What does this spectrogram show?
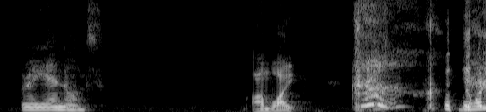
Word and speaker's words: rellenos: How do you pronounce it? The chat? Rellenos. Chili Rianos. Rellenos.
